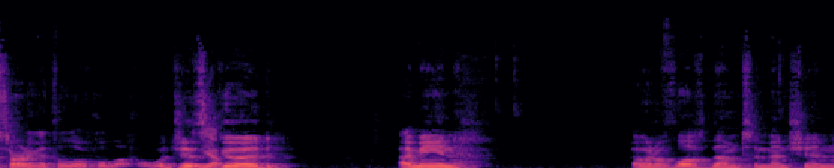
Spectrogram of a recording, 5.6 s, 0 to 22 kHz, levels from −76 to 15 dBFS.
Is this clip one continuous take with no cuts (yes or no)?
yes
